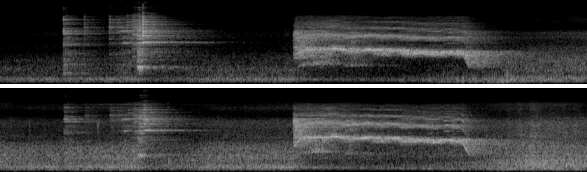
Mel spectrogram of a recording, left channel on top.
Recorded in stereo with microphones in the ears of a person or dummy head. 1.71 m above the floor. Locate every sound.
0.6 s dishes clattering: 70° left (ahead or behind), 2 m
2.9 s a scream: 40° right (ahead or behind), 1.2 m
